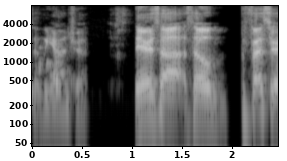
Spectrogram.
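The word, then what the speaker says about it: Lilandra: I think that's pronounced it, Leandria.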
